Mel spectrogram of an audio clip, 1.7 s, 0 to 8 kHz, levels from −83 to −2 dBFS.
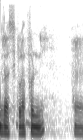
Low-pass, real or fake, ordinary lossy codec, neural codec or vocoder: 7.2 kHz; real; none; none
